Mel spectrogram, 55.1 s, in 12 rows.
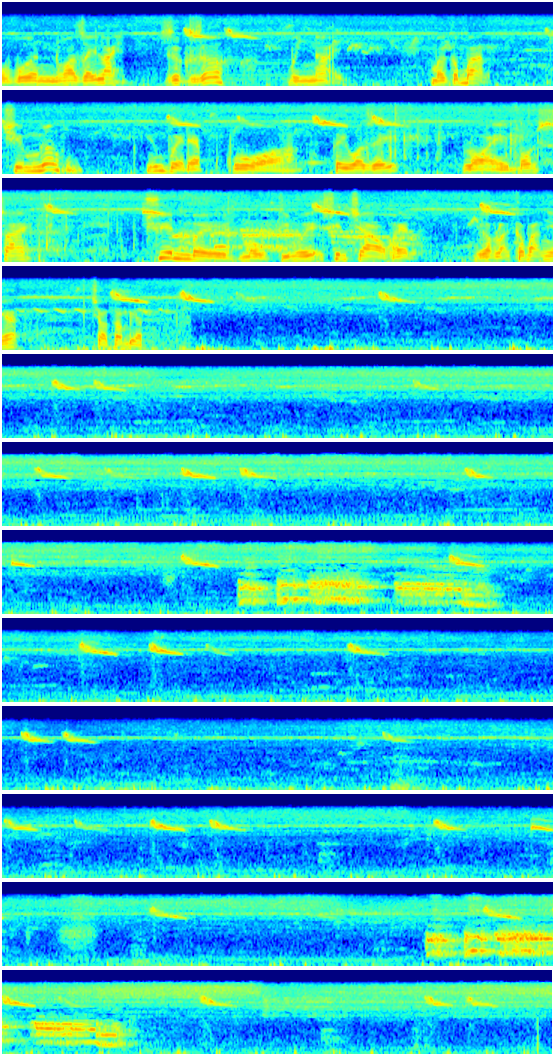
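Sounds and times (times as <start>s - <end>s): bird chirping: 0.0s - 55.0s
rooster crowing: 4.1s - 5.0s, 8.9s - 13.4s, 29.4s - 31.8s, 34.3s - 36.3s, 49.3s - 51.7s.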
